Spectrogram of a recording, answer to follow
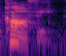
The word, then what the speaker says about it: Coffey: first book named John Coffey. Coffee, just like the drink, but not spelled the same.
